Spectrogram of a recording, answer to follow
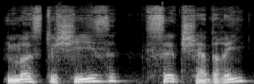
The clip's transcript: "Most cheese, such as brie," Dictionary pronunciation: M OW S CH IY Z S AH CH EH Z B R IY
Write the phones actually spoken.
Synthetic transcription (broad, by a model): M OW S CH IY Z S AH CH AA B R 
